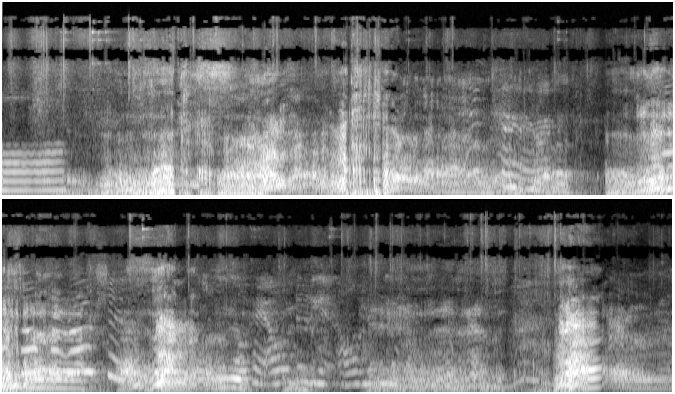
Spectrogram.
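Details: Great Pyrenees named Pepper, indoors and unwilling to play catch, lets out a long run of deep growls, grumbles and harsh barks in uneven bursts with brief pauses, while people talk and background music plays.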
